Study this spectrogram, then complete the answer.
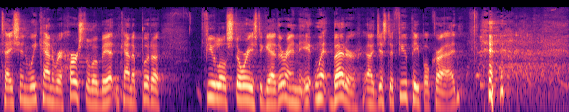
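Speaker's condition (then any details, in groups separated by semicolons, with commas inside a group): No condition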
